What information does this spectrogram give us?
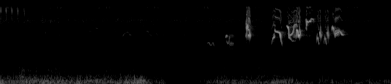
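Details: A chestnut-eared bunting in Akita, northern Japan, sings a brief, rapid jumble of high, thin chirps and twitters over about a second and a half, with low rumbling background noise before it.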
